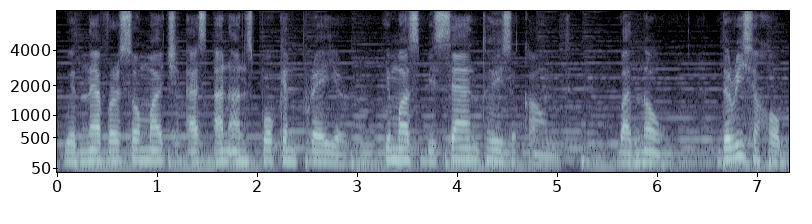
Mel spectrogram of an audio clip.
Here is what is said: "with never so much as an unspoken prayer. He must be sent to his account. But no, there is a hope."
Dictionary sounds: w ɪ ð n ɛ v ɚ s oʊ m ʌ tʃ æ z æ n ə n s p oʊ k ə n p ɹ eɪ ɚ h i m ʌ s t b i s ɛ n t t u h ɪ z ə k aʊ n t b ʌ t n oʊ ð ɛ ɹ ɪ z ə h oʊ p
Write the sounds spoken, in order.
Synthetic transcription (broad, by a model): w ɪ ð n ɛ v ɚ s oʊ m ʌ tʃ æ s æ n ə n s p oʊ k ə n p ɹ eɪ ɚ h i m ʌ s t b i s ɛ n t t u h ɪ s ə k aʊ n t b ʌ t n oʊ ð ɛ ɹ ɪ s ə h oʊ p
